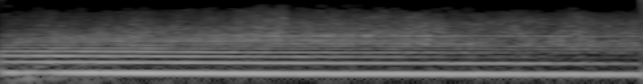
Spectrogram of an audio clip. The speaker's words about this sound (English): What the hell was that? Holy shit, we gotta get out of here, man! What? A freaking plane practically flew into the building! Really? Yeah, it's coming back around, I'm sure!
